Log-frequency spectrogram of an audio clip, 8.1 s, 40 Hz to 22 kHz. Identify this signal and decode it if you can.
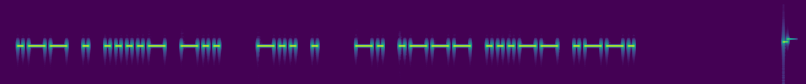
Morse code, heard as a keyed tone, about 21 wpm, 700 Hz. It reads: WE4D DE NJ3P
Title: USA Callsign DE Callsign - 4 Characters - 22wpm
